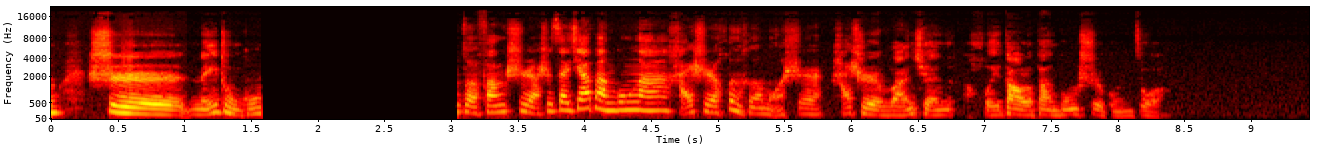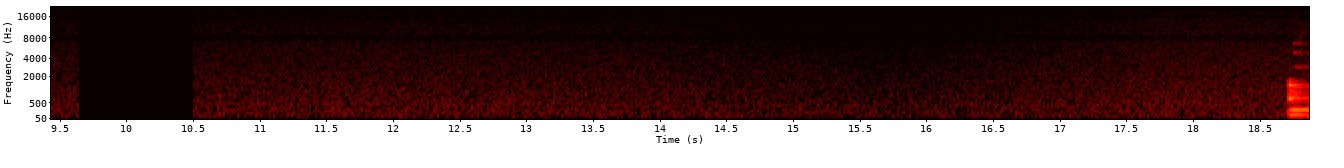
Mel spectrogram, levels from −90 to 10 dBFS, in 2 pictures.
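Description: From 0.53 to 0.62 s the speech peaks flatten into a harsh crackle, likely microphone overload, with the input driven about 3 dB past the converter's limit. At 1.02 s the level drops abruptly by about 4 dB, likely a microphone volume step-down by the call software reacting to that clipping. The audio then cuts to silence from 1.58 to 3.05 s, a 1.47 s playback stall, likely from the player running out of data. From 3.05 to 6.05 s the player catches up at higher speed, running 1.25 times faster and raising pitch by about four semitones before settling. A second stall silences 9.64 to 10.5 s for 0.86 s, followed by catch-up at 1.15 times speed, about two semitones sharp, until 13.5 s.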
